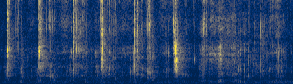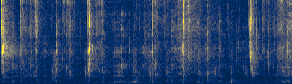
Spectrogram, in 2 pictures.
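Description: Close-up chewing and biting of a crispy fried chicken drumstick: irregular crunches and wet mouth clicks, about two or three a second.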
